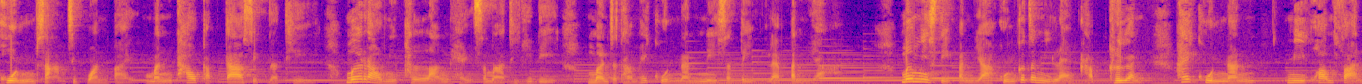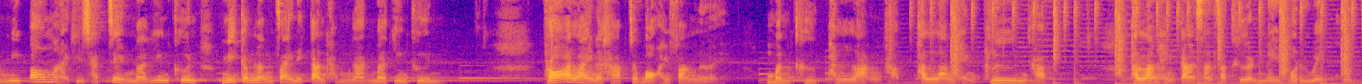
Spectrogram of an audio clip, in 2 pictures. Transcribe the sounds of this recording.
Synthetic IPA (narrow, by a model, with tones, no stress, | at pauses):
kʰu˧nsa̰ː˩˦msi˨˩p̚wa˧npa̰˧jma˧nt̪ʰa˥˩wka˨˩p̚kaː˥˩wsi˨˩p̚naː˧t̪ʰḭː˧ | mɯ˥˩ɐɾa˧wmiː˧pʰa˧la˧ŋhɛ̰˨˩ŋsa˧maː˧t̪ʰi˦˥t̪ʰiː˥˩diː˧ | ma˧nt͡ɕa˨˩ʔt̪ʰa˧mha˥˩jkʰu˧nːa˦˥nmiː˧sa˧t̪ḭ˨˩ʔlɛ˦˥pa˧nja̰ː˧mɯ˥˩ɐmiː˧sa˧t̪i˨˩pa˧njaː˧kʰu˧nkɔː˥˩t͡ɕa˨˩ʔmiː˧ɾɛː˧ŋkʰɾa̰˨˩p̚kʰlɯ˥˩ən | ha˥˩jkʰu˧nːa˦˥n | miː˧kʰwaː˧mfa̰˩˦nmiː˧pa˥˩wmaː˩˦jt̪ʰiː˥˩t͡ɕʰa˦˥t̪̚t͡ɕeː˧nmaː˥˩k̚ji˥˩ŋkʰɯ˥˩nmiː˧ka˧mla˧ŋt͡ɕa˧jna˧jkaː˧nt̪ʰa˧mŋaː˧nmaː˥˩k̚ji˥˩ŋkʰɯ˥˩n | pʰɾɔ˦˥ʔa˧ɾa˧jna˦˥kʰɾa˦˥p̚t͡ɕa˨˩bɔː˨˩k̚ha˥˩jfa˧ŋlɤ̰ː˧j | ma˧nkʰɯː˧pʰa˧la̰˧ŋkʰa̰˦˥pʰːa˧la˧ŋhɛ˨˩ŋpʰlɯː˥˩nkʰa̰˦˥p̚ʰː | a˧la˧ŋɦɛ˨˩ŋkaː˧nsaː˩˦nsa˧t̪ʰɯ˧ənːa˧jbɔː˧ɾi˦˥weː˧nkʰu˧n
